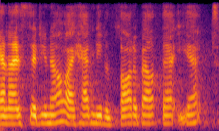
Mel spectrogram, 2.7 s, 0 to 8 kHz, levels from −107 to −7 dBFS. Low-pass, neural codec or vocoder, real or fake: 7.2 kHz; vocoder, 22.05 kHz, 80 mel bands, WaveNeXt; fake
